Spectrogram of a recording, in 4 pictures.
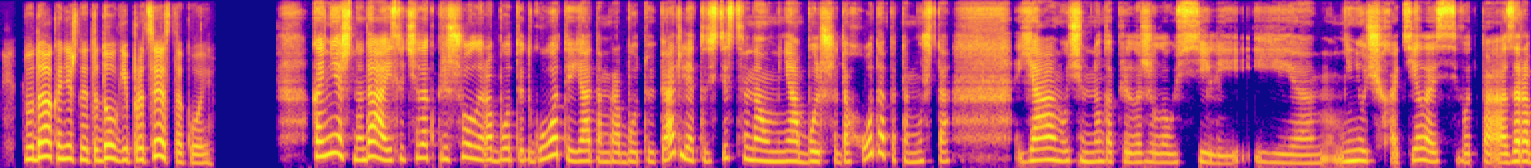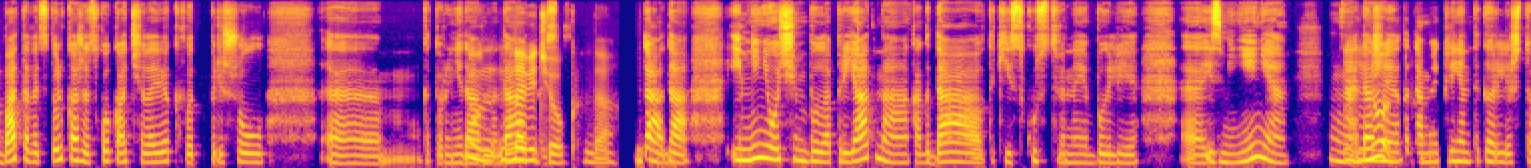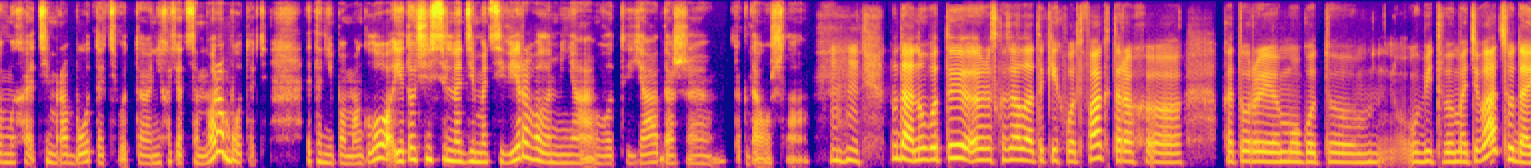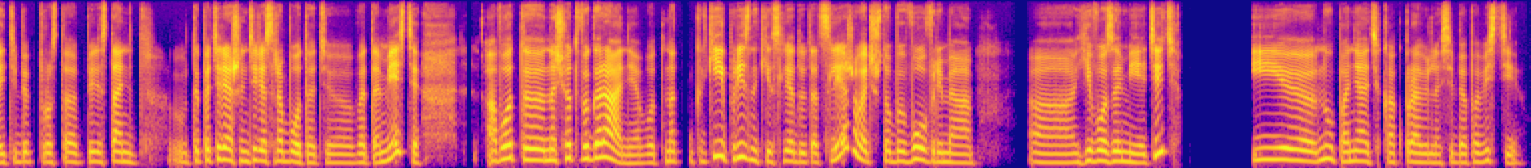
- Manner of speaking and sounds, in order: tapping
- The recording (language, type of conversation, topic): Russian, podcast, Что важнее: деньги или интерес к работе?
